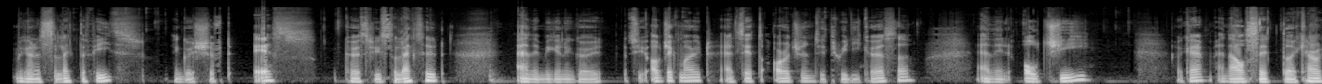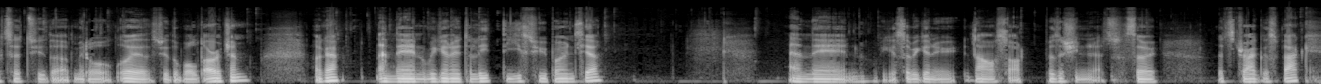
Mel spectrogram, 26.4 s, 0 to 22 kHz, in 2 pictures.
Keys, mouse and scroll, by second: 0.4 shift+right drag, 0.6 shift+right drag, 1.1 shift+right click, 1.3 shift+right click, 1.8 shift+s, 4.1 KP_1, 5.8 Tab, 6.7-8.5 drag, 8.5-8.8 scroll down 4, 8.8-10.0 scroll up 4, 10.4 alt+g, 10.7-11.1 scroll down 6, 11.1 shift+middle drag, 11.3-11.8 scroll up 1, 11.8 z, 12.6 KP_3, 13.4-14.6 shift+middle drag, 14.6-15.4 scroll up 2, 15.6 right click, 16.5-16.8 shift+middle drag, 16.8 Tab, 17.0-17.4 scroll up 6, 17.4 alt+a, 17.6-18.1 drag, 18.1-18.8 middle drag, 18.8 x, 19.9-22.3 typing, 21.0-21.3 scroll down 3, 21.4-21.7 scroll up 3, 21.7 alt+a, 21.9 click, 23.5-24.6 middle drag, 24.6 KP_3, 25.3 g, 26.3 z.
